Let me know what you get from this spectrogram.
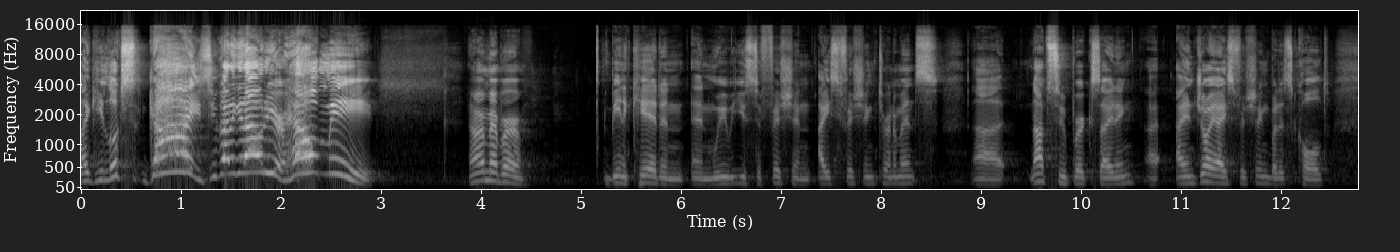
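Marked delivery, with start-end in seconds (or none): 0.6-2.9 very loud, very high, shrill panicked scream. Retelling a Bible story where Peter shouts for help: Peter screaming for help. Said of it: "he screams out".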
